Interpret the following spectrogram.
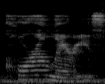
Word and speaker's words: corollaries: The word is corollaries, pronounced corollaries.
